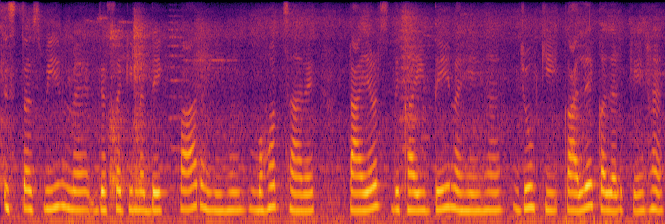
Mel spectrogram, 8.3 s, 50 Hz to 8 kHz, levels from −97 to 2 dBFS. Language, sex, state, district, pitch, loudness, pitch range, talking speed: Hindi, female, Madhya Pradesh, Dhar, 240 Hz, -15 LUFS, 235-255 Hz, 165 wpm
